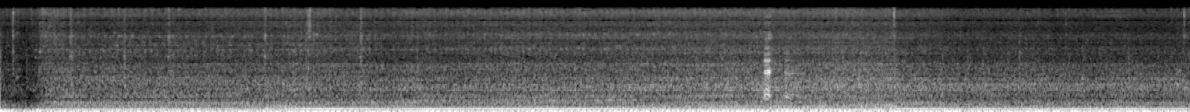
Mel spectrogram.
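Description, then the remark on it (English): An original muscle car's engine rumbles at a steady idle, its deep, loud drone holding evenly before settling slightly lower near the end. “Yeah, you just there's no replacement for the sounds and the smells of an original muscle car.”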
